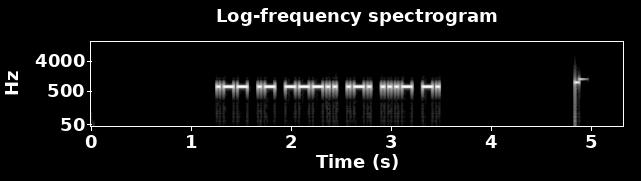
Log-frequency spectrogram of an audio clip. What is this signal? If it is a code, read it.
Morse code, heard as a keyed tone, about 34 wpm, 700 Hz. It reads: WA8RVN
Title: USA Call Signs - 6 Characters - 2x Character Spacing - 35wpm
